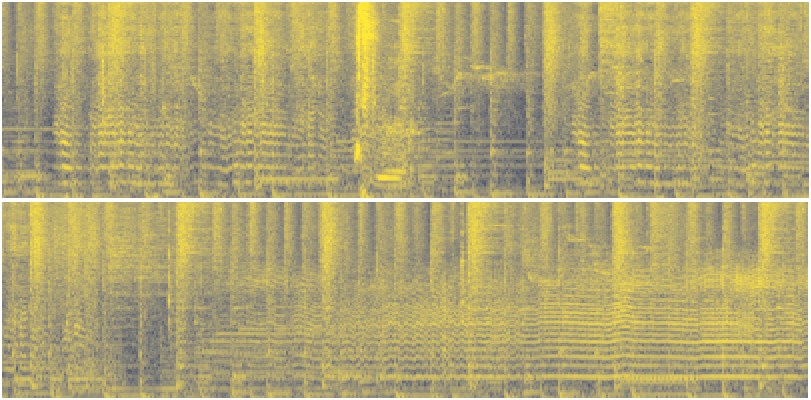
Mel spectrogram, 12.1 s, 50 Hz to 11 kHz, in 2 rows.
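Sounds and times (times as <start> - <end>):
cartoon bee buzzing: 0.4 - 3.6
sharp hit: 2.6 - 3.6.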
